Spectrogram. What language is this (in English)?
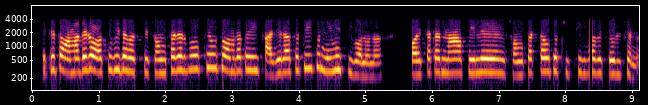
Bangla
